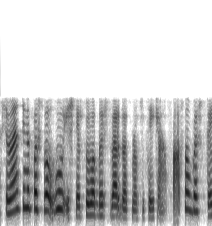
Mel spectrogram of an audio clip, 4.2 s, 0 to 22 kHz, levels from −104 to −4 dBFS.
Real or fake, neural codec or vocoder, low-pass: fake; codec, 16 kHz, 1 kbps, FunCodec, trained on LibriTTS, 50 frames a second; 3.6 kHz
